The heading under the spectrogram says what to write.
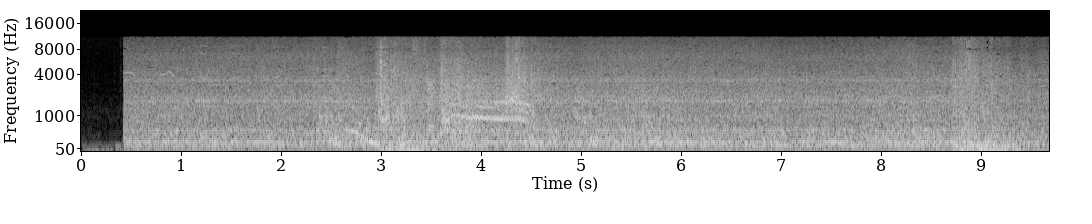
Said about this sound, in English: Is that a, so that was a shark eating a boat. That was, yeah. that was I thought that was the pump machine. It was a shark eating somebody and then exploding.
